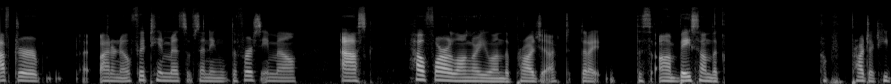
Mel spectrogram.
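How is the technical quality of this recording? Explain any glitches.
There is one glitch, a rebuffering stall late in the speech. At 7.25 s the audio drops abruptly into silence, holds there until 8.21 s, then picks up at exactly the point where it broke off, with nothing skipped or repeated. The player had used up all the audio it had downloaded and had to wait for more data before continuing. No content is lost, but the pause stretches the clip by about 0.96 s.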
